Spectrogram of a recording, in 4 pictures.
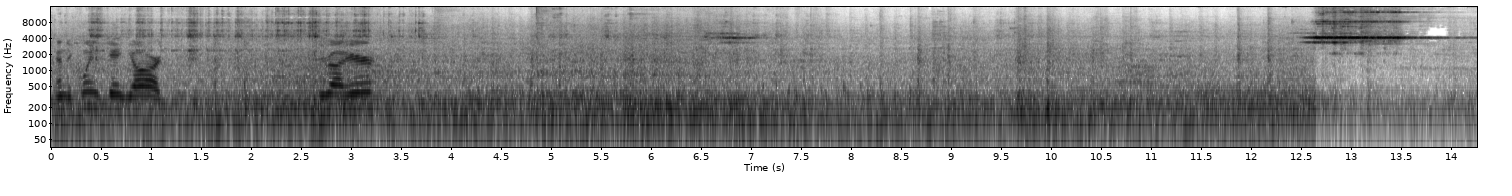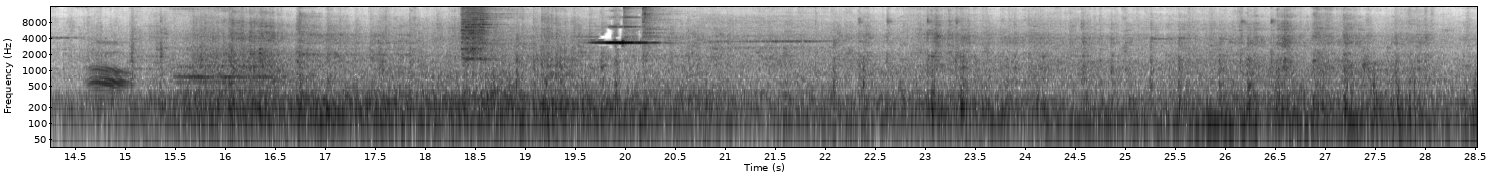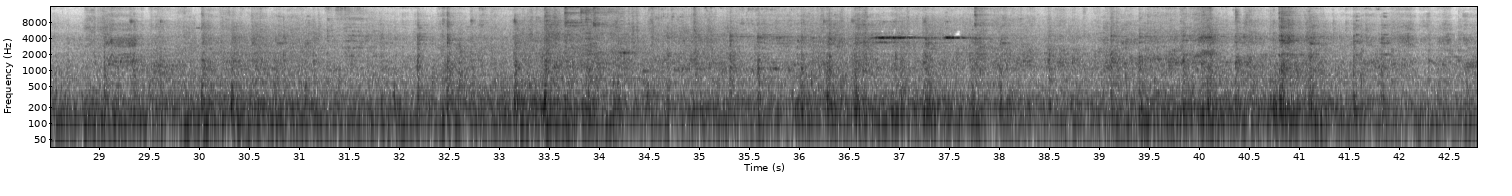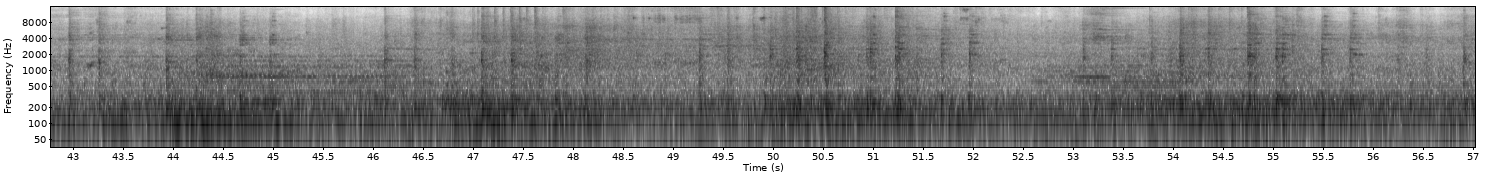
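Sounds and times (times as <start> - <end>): freight train rumbling past: 0.0 - 57.0
high wheel squeals: 6.5 - 7.3, 12.5 - 14.6, 19.5 - 22.1, 36.7 - 38.0.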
